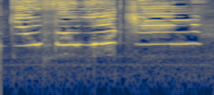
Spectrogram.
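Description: A girl singing or squealing in a very high voice: a few short notes, then one long held note in the second half.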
